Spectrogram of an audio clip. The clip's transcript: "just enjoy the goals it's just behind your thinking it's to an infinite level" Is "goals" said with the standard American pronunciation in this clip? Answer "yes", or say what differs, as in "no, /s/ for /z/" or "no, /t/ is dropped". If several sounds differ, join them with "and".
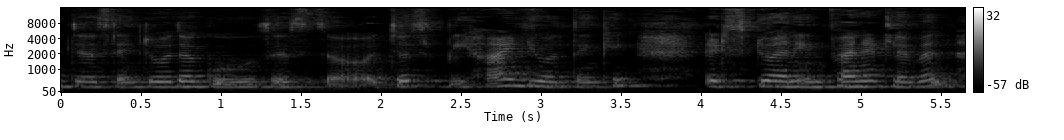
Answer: no, /l/ is dropped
